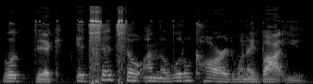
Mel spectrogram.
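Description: A man's voice: mid-range voice, moderate pace, sharp tone, low-quality recording. A man in his thirties, a ventriloquist playing the flustered, protesting straight man in a comedy act. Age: 30s. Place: small indoor room.

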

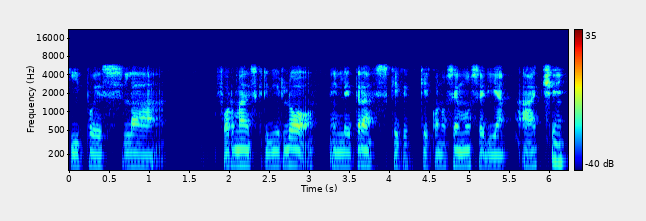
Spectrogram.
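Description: A man teaching a language lesson, slowly spelling words out letter by letter. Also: fairly low pitch, little pitch movement. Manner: slow and deliberate, spells letter by letter. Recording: dull lo-fi recording with faint hiss.

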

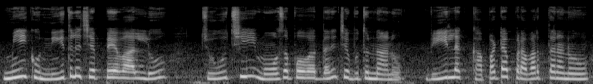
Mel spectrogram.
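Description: A woman's voice: sits high, normal speed, creaky, mellow, slight background noise. Scornful ranting man, read by a woman. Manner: accusing, mocking, relentless. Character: defiant scornful man haranguing a crowd. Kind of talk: audiobook character reading.

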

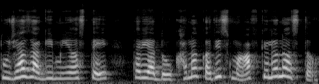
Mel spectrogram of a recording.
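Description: A woman's voice: high-pitched, a little fast, a bit bright. A woman voicing a scheming young woman who talks in a coaxing, persuasive way. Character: scheming young sister-in-law, soothing outside.

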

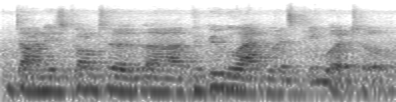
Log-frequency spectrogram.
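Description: Guest speaker at a marketing meetup, a young Australian man talks at a moderate pace in a voice on the high side with fairly even intonation. His casual tech talk is chatty, with many ums and kind-ofs. The dim meeting room has a projector screen, and the far room camera makes the recording echoey, distant, and noisy.

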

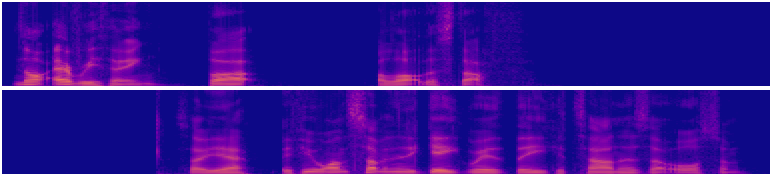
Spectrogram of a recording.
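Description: With a fairly low, smooth voice at a moderate pace and long pauses, a man in his thirties fields viewer questions on a casual live stream, often restarting his sentences. He talks candidly through a headset mic in his small home studio, and the recording is dry.

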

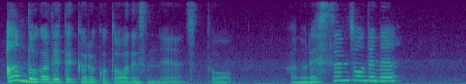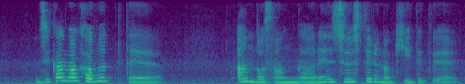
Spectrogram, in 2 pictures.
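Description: Chatty giggly girl in her 20s answering comments on a stream, voice a bit high, faint room noise. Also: animated, normal speed. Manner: giggly and chatty, often laughing. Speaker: idol hosting a live stream talk show. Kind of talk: casual chat answering viewer comments.

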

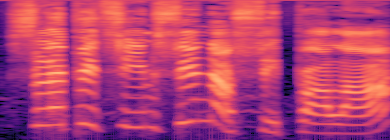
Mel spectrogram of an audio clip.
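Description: A high, sharp Czech puppet-show voice of a scheming stepmother. She scolds and orders with big swoops of pitch. The stage recording has faint noise behind it. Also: very animated, full character voice. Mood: bossy scolding. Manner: scolding, domineering, theatrical. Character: scheming, bossy stepmother, nagging and cruel. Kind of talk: Czech puppet theatre character voice. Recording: noisy recording of a stage performance.

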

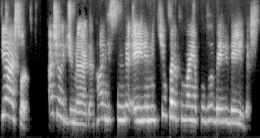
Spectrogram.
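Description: High-voiced woman teacher solving exam questions. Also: dry recording. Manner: explains step by step, asks rhetorical checking questions. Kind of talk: exam question walkthrough lesson. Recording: slightly dull, dry close recording.

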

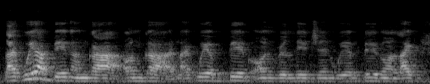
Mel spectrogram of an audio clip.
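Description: A woman's voice: sits low, moderate pace, echoey room, recorded from a distance, slight background noise. A young woman from Sierra Leone chatting casually to her viewers as a vlogger, laughing often and filling her talk with fillers. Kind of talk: casual chat.

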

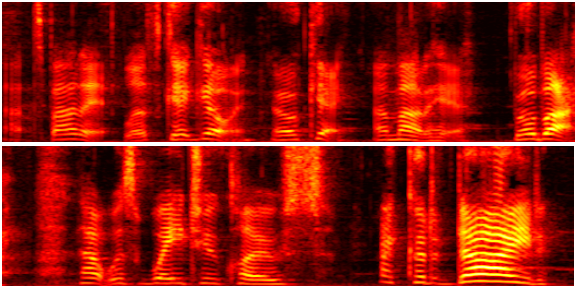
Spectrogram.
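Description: A woman's voice: a little high, moderate pace, a bit bright. A woman hosting a gaming video with casual commentary, thinking aloud in a chirpy, exclamatory way into a close microphone.

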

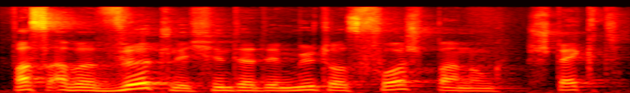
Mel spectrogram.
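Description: A man in his forties calmly and methodically explaining ski design in a workshop tutorial. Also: mid-range voice, moderate pace, slight background noise. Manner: calm, methodical, demonstrates with hands. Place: indoor wood workshop.

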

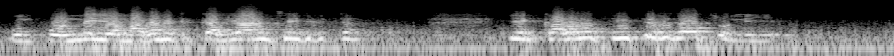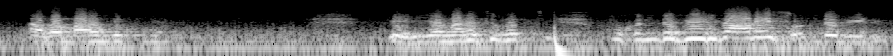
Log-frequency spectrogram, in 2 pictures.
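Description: A man's voice: very high voice, moderate pace, pauses often, reverberant, slight background noise, low-quality recording. An actor playing an aging father ruined by debt, pleading and lamenting in old film style. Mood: indignant. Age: older. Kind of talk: 1960s film acting. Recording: old film soundtrack with music.

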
